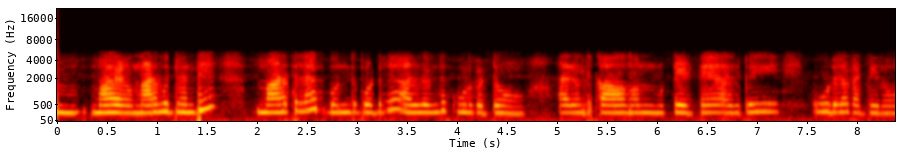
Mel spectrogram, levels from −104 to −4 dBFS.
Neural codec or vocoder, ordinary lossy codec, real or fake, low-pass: codec, 32 kHz, 1.9 kbps, SNAC; AAC, 24 kbps; fake; 5.4 kHz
